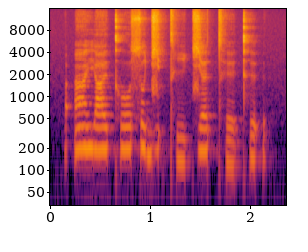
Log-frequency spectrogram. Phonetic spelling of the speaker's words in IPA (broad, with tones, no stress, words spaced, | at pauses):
ʔã˦ja˦ɪ̯kʰo˦so˦˨ d͡ʑɪ˦ʔtʰi˨t͡ɕɛ˦ tʰe˨kʰɪ˦ʔ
